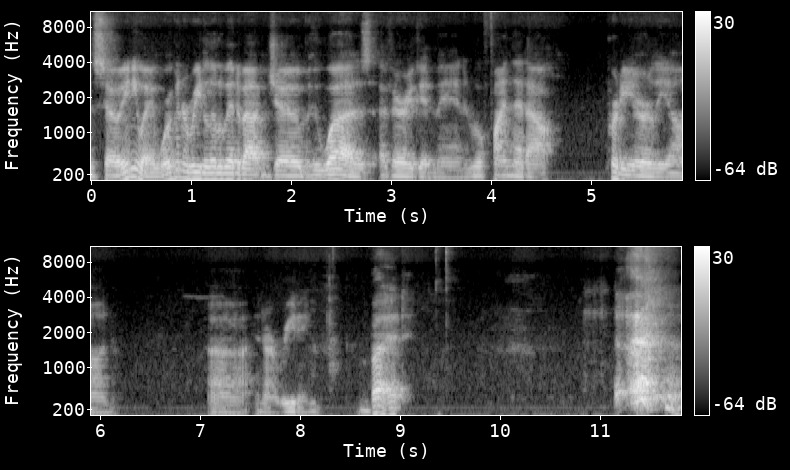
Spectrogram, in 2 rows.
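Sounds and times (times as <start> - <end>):
speech: 0.0 - 6.2, 7.1 - 9.2, 11.2 - 11.8
person sneezing: 11.2 - 11.8.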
